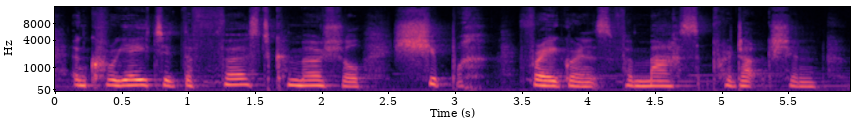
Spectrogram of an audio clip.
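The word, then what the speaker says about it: chypre: left some not but let's have a look at this word sh it's spelled CH h y p r e and it's French for Cyprus and there's a history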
